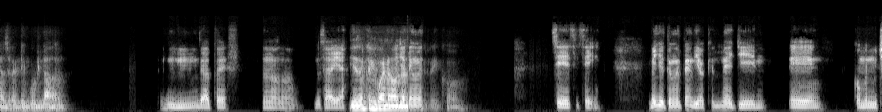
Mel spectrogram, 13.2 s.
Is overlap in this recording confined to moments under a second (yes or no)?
yes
